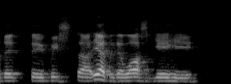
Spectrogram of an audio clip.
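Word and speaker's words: Guéhi: Honestly, I'm just hyping on the Gihi train. I can't pronounce his name. – Gehi, thank you.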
